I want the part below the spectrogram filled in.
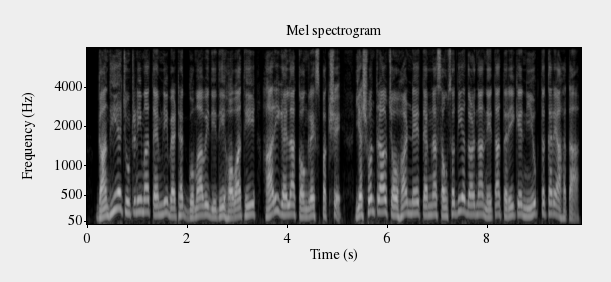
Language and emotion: Gujarati, neutral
